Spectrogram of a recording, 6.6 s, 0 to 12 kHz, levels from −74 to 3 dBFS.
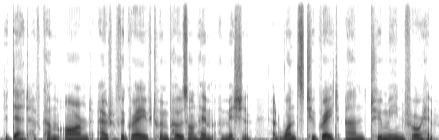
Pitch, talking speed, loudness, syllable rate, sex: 95 Hz, 220 wpm, -21 LUFS, 5.0 syllables/s, male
